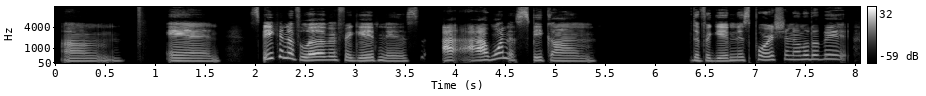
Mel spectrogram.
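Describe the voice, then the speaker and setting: Smooth-voiced soft-spoken woman guest. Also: mid-range voice, expressive, a little slow, no echo, clean studio sound. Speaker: podcast guest. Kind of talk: casual chat.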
